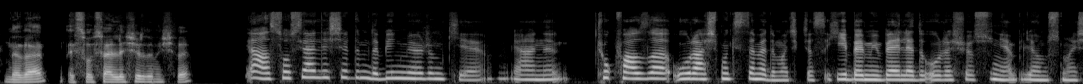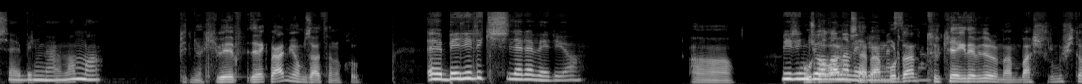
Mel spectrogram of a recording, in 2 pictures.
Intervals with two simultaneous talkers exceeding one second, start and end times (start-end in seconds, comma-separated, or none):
18.9-20.1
